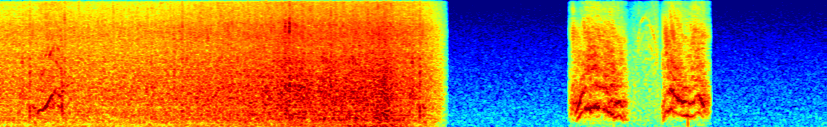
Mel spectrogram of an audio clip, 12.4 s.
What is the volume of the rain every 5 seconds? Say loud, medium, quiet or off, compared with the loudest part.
loud, loud, off.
